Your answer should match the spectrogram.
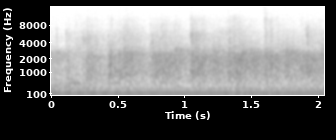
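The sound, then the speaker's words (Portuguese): An audience applauds the Lord during a church sermon in a steady, dense patter of many hands for about two seconds, fairly soft overall, with a low constant hum underneath and no one speaking. “Pode aplaudir o Senhor, porque isso é maravilhoso.”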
